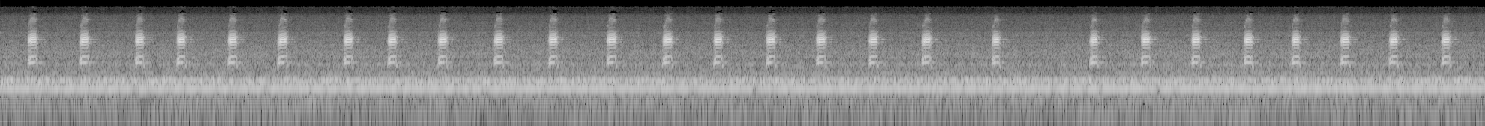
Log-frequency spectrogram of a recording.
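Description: A frog repeats a short, nasal, clucking call about twice a second over a steady low hum.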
